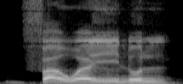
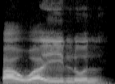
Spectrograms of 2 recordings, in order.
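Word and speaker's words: فويل: Ya, pengucapannya Fauzi, huruf fa itu mengeluarkan aliran udara. Fa. Fawailul. Ya, tidak pawailul.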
